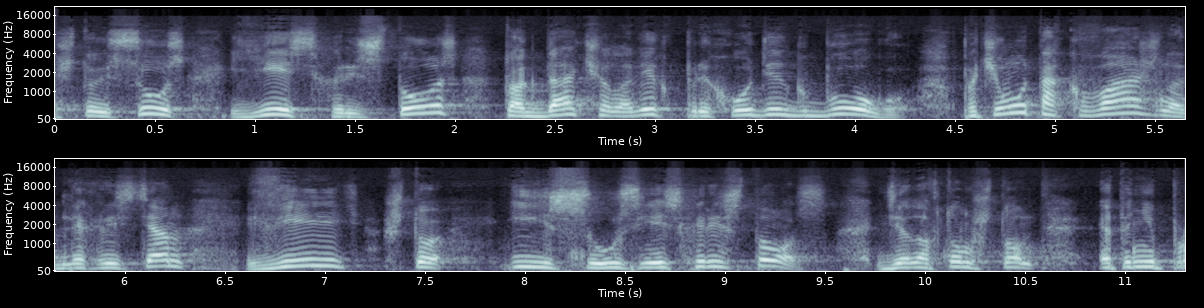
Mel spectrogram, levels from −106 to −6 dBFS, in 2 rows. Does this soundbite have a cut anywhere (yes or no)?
no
